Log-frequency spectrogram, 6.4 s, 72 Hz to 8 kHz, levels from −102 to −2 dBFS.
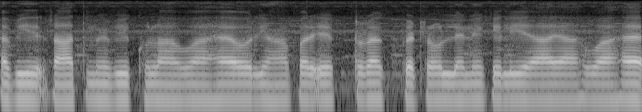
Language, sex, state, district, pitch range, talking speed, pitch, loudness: Hindi, male, Bihar, Araria, 115-120 Hz, 175 wpm, 120 Hz, -32 LUFS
